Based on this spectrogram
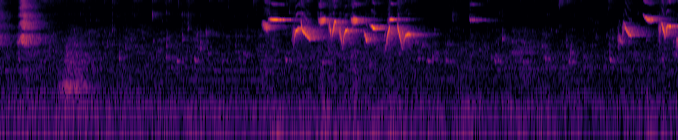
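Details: Sanger, a canary hybrid, delivers an opening chirp, then a lively burst of quick, high descending whistled notes, pausing before another short flurry at the end.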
